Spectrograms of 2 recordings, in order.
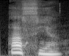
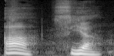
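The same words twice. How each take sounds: First: "Asia" repeated in a whisper; teacher whispers "Asia" for the class to copy; whispered echo. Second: "Asia" said as AH-see-ah, open a and i; teacher models "Asia" slowly, vowel by vowel; clear Spanish vowels. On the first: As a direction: breathe "Asia" back with no voice. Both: Shown as a demonstration. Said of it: "focus on how I'm pronouncing the vowels".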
